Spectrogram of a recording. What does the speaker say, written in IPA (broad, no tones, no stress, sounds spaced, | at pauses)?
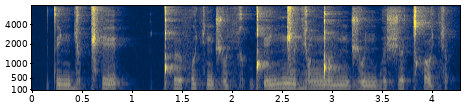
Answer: t e ɲ ɟ ɵ ǁʰ e | ǃʰ ɵ f o c n d͡ʒ o ç o ǃʼ e ɲ ŋ͡ǁ ə ɟ ɔ ŋ͡ǃ o ɲ n d͡ʒ o ɲ b ə ʃ ə ǀʰ ɔ c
